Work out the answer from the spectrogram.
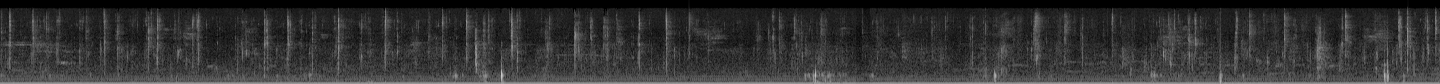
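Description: Two people eating with their hands, chewing and biting luchi, curried chicken gizzards and boiled eggs. The sound is a scatter of short wet mouth clicks and smacks, one sharper click about a third of the way in, over a steady low electrical hum.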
